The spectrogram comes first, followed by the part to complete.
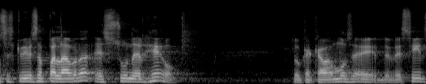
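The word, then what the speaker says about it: συνεργέω: Esa palabra griega, ¿sabe cómo es o cómo se escribe esa palabra? Es sunergeo, lo que acabamos de decir, sinergia.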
